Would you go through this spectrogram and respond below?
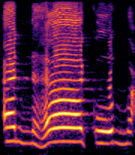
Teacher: Izhar halqi. Nak baca macam mana izhar halqi ni? Nyata terang tanpa dengung.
